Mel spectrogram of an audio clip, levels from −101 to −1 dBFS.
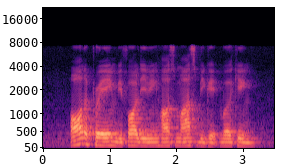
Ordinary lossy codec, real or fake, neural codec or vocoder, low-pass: none; real; none; 7.2 kHz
